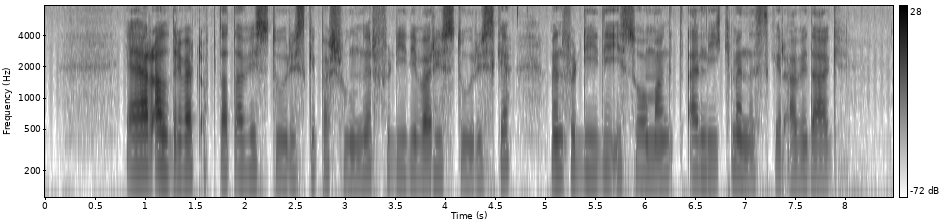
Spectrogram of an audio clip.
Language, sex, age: Norwegian, female, 18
